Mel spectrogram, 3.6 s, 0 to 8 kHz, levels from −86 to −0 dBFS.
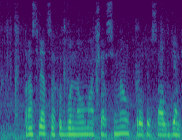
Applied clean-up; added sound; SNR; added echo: none; none; none; none.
